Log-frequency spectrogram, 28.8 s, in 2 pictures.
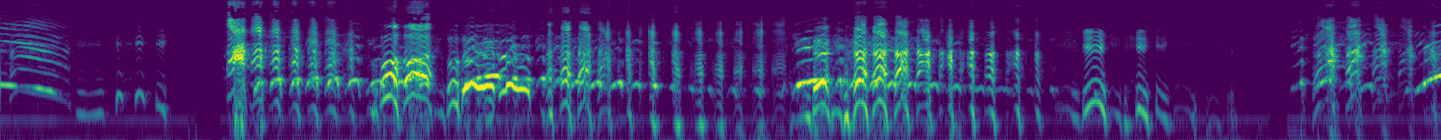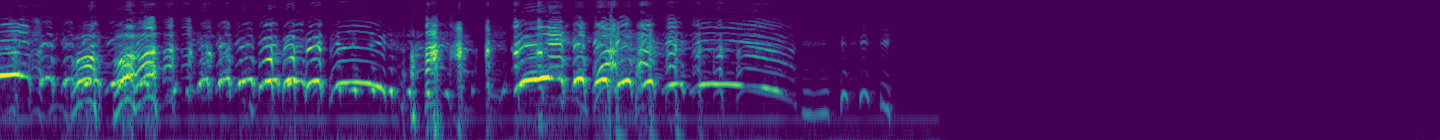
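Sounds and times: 
two men laughing hysterically: 0.0 - 1.7, 2.3 - 23.4.

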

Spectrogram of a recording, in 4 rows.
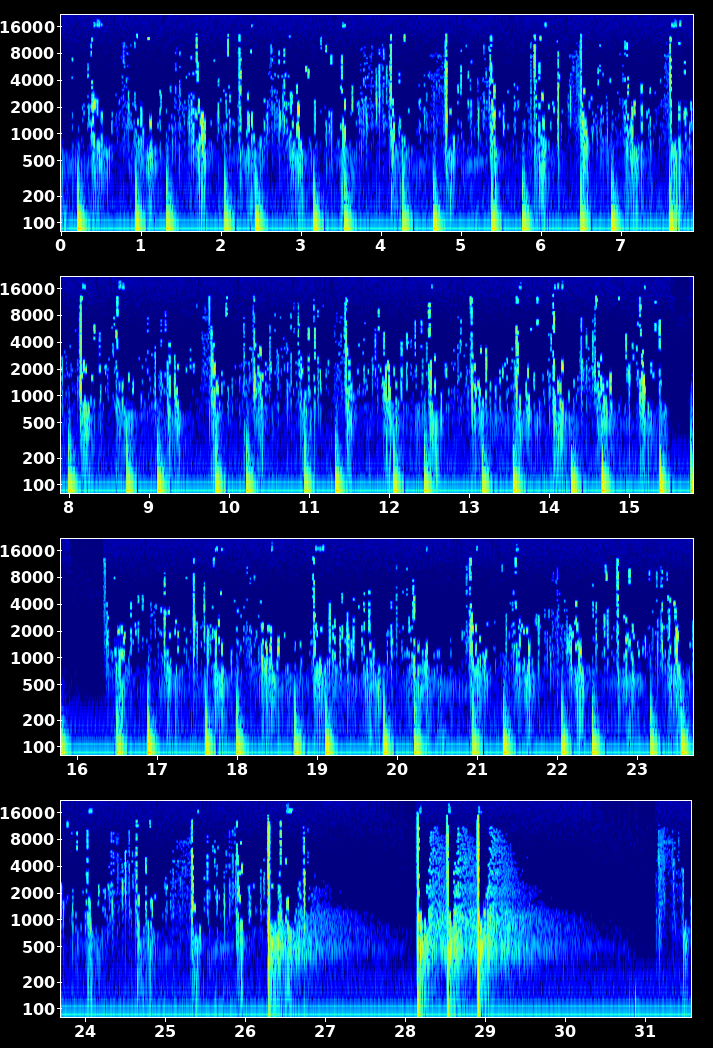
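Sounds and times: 
man's heartbeat: 0.0 - 12.6, 13.2 - 23.8, 28.2 - 29.6.

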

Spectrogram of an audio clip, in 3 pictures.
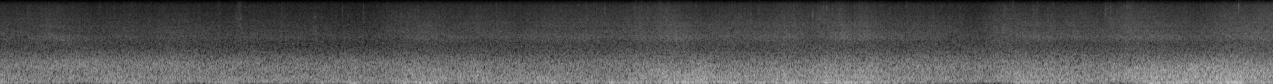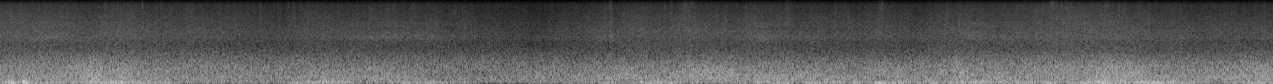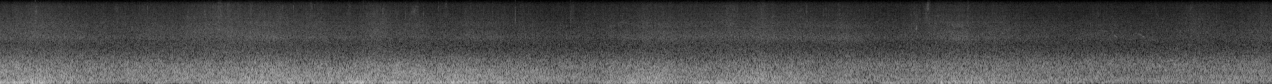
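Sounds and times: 
wind at the beach on a windy day: 0.0 - 38.1.

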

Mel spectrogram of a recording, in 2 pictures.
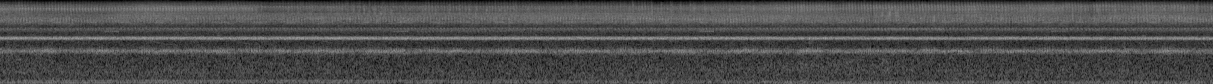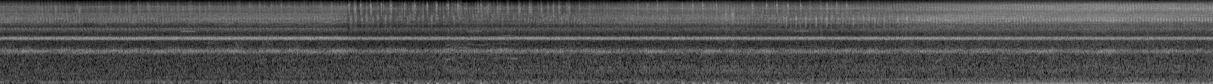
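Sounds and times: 
field crickets chirping chorus at night: 0.0 - 24.2.

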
